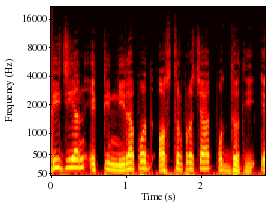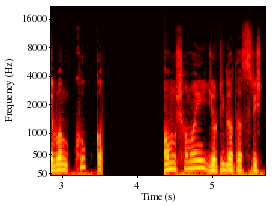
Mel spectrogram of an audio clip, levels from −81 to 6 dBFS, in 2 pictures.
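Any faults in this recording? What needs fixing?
A rebuffering stall occurs at 3.51 s: the player exhausted its downloaded audio and had to halt until more data arrived, resuming at 4.36 s. The speech drops to silence right after "অস্ত্রোপচার পদ্ধতি এবং খুব" and then picks up exactly where it stopped, so nothing is skipped, but a gap of about 846 ms is inserted mid-phrase. To prevent this, keep a deeper playback buffer or use adaptive bitrate so delivery stays ahead of playback.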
